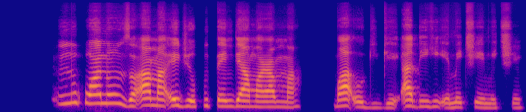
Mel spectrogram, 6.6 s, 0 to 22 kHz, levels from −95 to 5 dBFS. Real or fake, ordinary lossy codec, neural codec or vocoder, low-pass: fake; none; autoencoder, 48 kHz, 32 numbers a frame, DAC-VAE, trained on Japanese speech; none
